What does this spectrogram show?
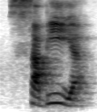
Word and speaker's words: sabia: Você sabia que a palavra sabia é verbo? Mas se eu acentuar a primeira sílaba, sábia, vira adjetivo. Mas se eu acentuar a última sílaba, sabiá, vira substantivo? E aí, você já consegue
